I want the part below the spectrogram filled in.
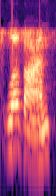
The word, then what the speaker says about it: Levon: Well, my name's Levon. – Levon. – Way to go, Paul. – Come on, Paul. – My bad. It's spelled like Levon, just for the record, which is an Elton John song.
